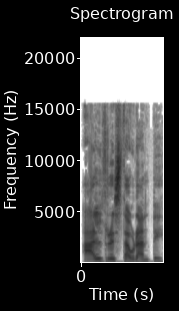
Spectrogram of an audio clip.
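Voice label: Spanish, to the restaurant, female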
